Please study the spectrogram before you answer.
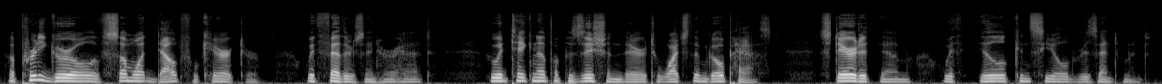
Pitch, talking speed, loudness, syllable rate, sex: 130 Hz, 160 wpm, -20 LUFS, 4.9 syllables/s, male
